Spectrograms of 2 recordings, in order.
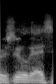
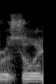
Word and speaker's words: Rasouli: Rasouli, and they say, what's his name? I say, it rhymes with Fazuli, even though it's spelled different.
